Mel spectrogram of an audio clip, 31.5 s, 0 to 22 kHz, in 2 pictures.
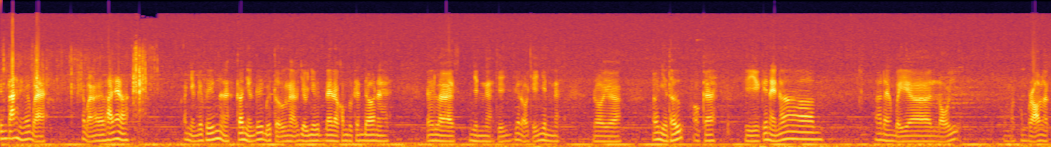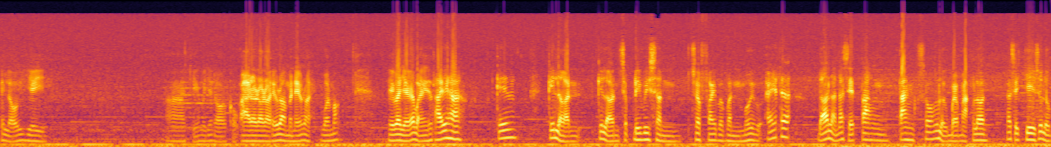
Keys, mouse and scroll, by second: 0.1 click, 0.5 click, 1.5 click, 1.9 click, 2.3 click, 2.8 click, 5.0 click, 5.8 click, 6.8 click, 7.4 click, 8.5 click, 9.9 click, 11.1-11.9 scroll up 4, 11.9-12.6 scroll down 1, 12.6 click, 14.6 ctrl+z, 18.7 Tab, 19.7-20.7 scroll down 3, 20.7-21.6 scroll up 2, 22.0 Tab, 29.9 middle click.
